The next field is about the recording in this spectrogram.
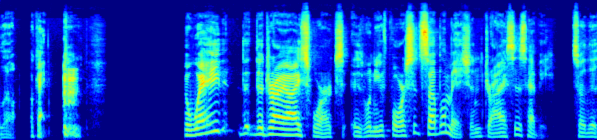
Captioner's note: clears throat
